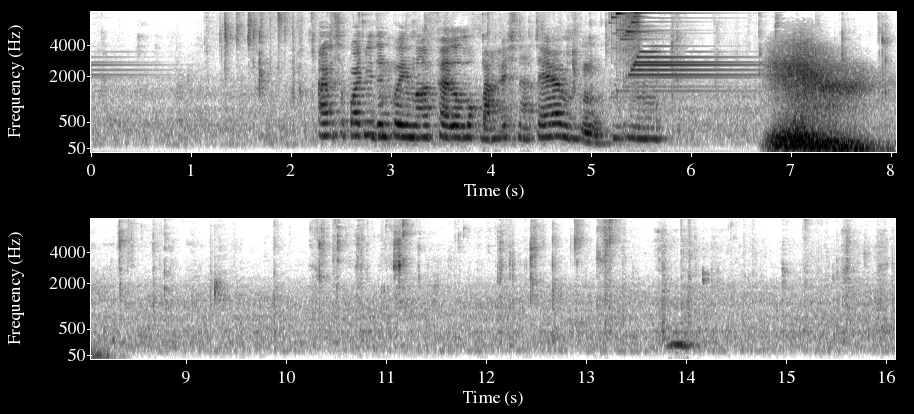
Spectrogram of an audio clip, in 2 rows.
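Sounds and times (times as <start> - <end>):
faint chewing crunches: 0.6 - 2.5, 8.3 - 16.0.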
